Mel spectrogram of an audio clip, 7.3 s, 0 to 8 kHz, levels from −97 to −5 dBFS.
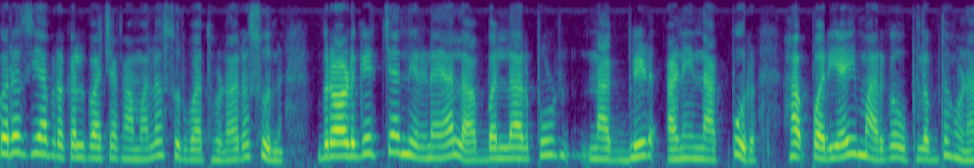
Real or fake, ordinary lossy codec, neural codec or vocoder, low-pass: real; Opus, 32 kbps; none; 7.2 kHz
